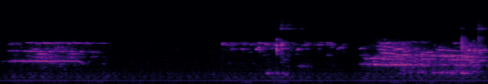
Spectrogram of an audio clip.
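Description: Faint soundtrack audio from an animated film: three short bursts of high, wavering, cry-like tones, the last and longest near the end.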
